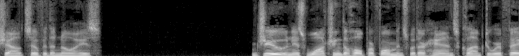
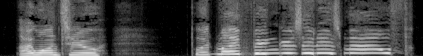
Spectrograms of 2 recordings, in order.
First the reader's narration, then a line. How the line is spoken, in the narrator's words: she moans, sounding horrified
